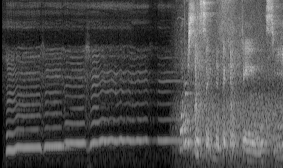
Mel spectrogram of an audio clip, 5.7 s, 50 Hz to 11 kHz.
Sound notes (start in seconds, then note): 0.0 woman humming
